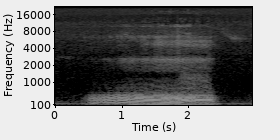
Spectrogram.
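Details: Loud, long, rattling, buzzing snore from a sleeping French Bulldog (flat-faced breed), possibly dreaming; snoring.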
